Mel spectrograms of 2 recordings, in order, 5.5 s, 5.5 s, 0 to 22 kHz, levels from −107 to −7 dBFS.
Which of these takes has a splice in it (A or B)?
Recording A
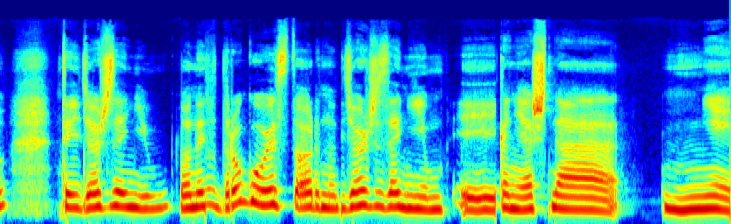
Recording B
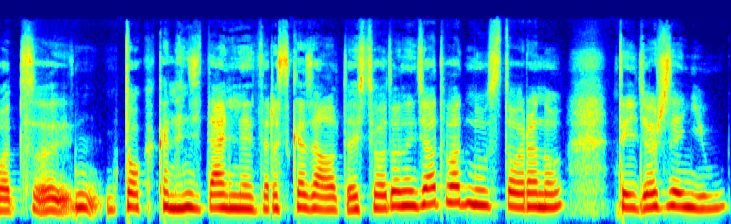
A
